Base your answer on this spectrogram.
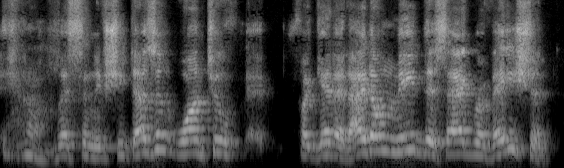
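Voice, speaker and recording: A man's voice: high-pitched, expressive, a little fast. Guy playing fretful insecure widower, stage comedy, very up and down voice, stammery and self-deprecating. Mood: agitated. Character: neurotic, insecure, fretful widower facing a date. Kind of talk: comedy readers theater.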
